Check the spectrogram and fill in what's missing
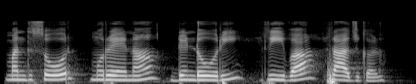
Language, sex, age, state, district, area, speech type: Hindi, female, 30-45, Madhya Pradesh, Bhopal, urban, spontaneous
